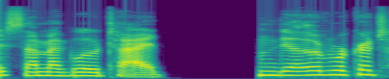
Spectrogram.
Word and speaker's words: semaglutide: but tactical drug semaglutide again 300 different ways to pronounce that I say semaglutide the other we're going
